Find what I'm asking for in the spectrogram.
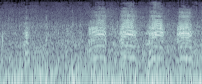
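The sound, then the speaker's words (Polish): Ducks quack on a partly frozen lake where ducks and swans winter, a run of several loud, raspy nasal bursts bunched in the second half over a steady background hiss. “ponad setka kaczek i łabędzi, które zimują na jeziorze Jelonek”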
